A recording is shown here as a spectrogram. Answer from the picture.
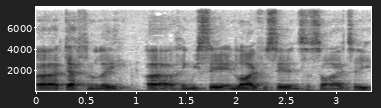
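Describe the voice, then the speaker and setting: With audible room echo around him, a man speaks at a medium pitch and a moderate pace. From Liverpool, England. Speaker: football journalist. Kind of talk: casual chat.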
